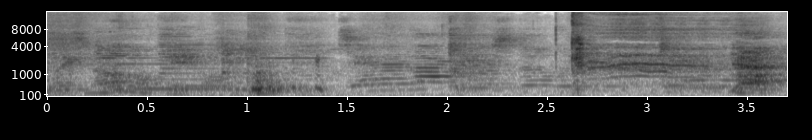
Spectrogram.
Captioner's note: laughing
